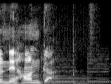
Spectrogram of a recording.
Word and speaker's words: Nihonga: Foreigners visiting Japan during the Meiji period called this Japanese painting, which the literal Japanese translate as Nihon and Ga. So Nihonga.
